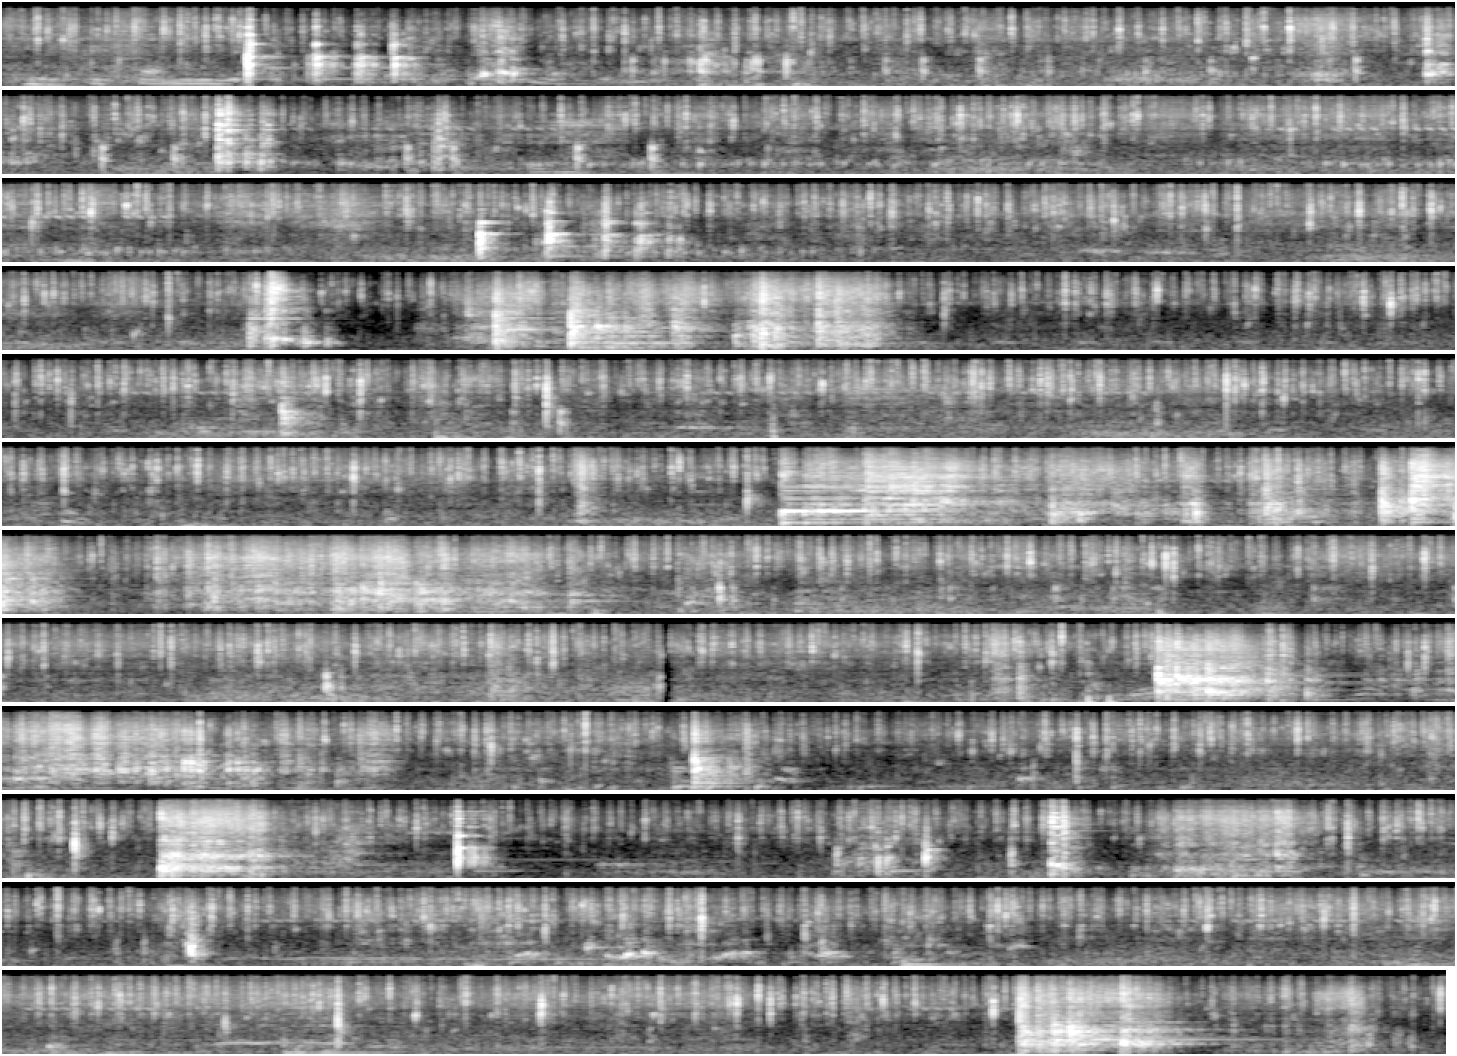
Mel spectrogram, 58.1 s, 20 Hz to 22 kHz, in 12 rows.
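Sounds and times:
water splashing and dripping: 0.0s - 58.0s
steel dishes knocking together: 0.8s - 2.6s, 4.8s - 6.4s, 26.8s - 30.9s.

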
